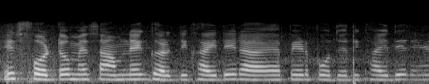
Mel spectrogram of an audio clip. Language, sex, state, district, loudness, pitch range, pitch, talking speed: Hindi, female, Haryana, Jhajjar, -18 LUFS, 215-230 Hz, 225 Hz, 210 wpm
